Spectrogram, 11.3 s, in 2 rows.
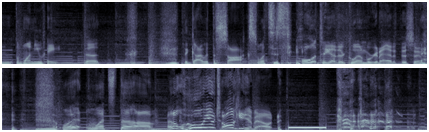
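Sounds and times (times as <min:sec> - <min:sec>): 
speech: 0:00.2 - 0:11.2
laughter: 0:05.5 - 0:06.5, 0:10.1 - 0:11.3
cough: 0:10.2 - 0:10.9.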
